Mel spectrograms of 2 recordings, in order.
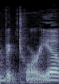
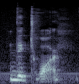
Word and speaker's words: Victoire: when I was reading, I was calling her Victoria, which is definitely not her name, but, like, that's just how I mentally pronounce her name, but Victoire. We'll go with that.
